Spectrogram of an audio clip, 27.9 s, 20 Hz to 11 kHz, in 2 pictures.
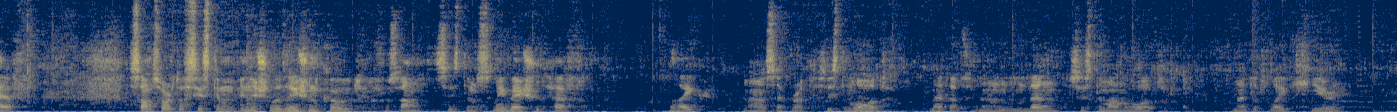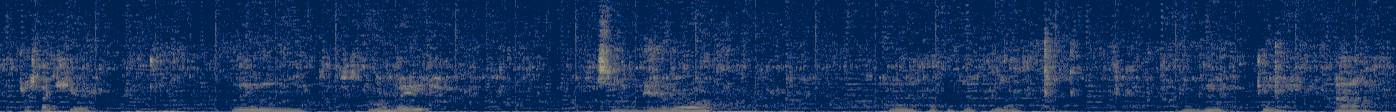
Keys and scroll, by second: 3.9-4.2 typing, 11.3-13.3 typing, 16.9-19.0 typing, 21.8-22.5 typing, 24.0-25.6 typing, 26.7-27.3 k.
